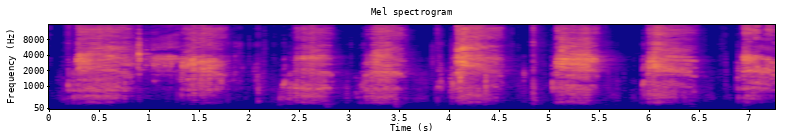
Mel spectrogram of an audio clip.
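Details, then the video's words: Raccoon calls in eight raspy, breathy squeals, each roughly half a second long, rough and high-pitched, arriving in quick uneven succession with brief pauses between them. "Raccoon sounds | The amazing sounds of raccoons | As the raccoon says"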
